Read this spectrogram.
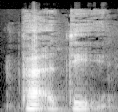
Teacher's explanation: حمزہ ساکن کو جھٹکے کے ساتھ پڑا جائے گا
